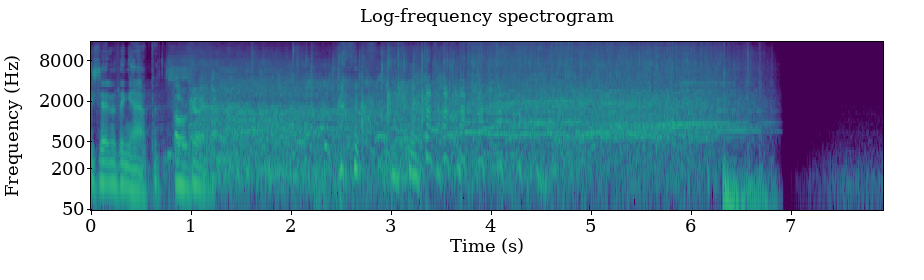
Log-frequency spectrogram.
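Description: An audience laughs and cheers loudly.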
